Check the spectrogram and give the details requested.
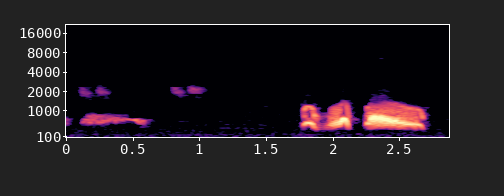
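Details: Spotted dove giving a thúc gù coo meant to attract wild doves: a soft, level hum first, then, after a pause, a loud, dipping double note and a long, rich, falling coo.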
